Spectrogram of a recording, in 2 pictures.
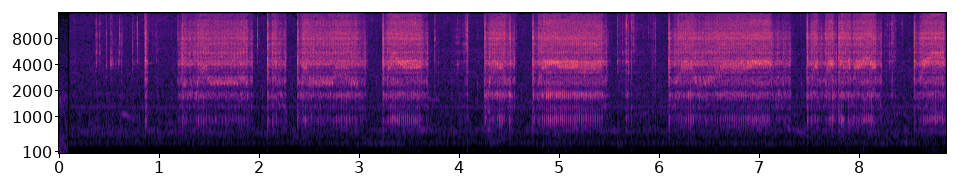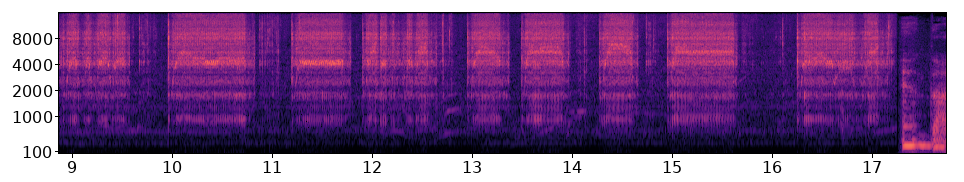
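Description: Domestic sewing machine stitching the hem of an Ali skirt, a rapid mechanical whirring in repeated bursts separated by short pauses, fairly close and steady, with no one talking.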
